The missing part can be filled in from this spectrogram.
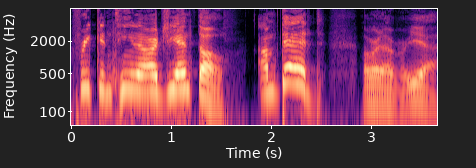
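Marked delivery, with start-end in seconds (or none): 0.0-2.5 put-on loud, slow, heavy New York accent. Describing a guy as a mook: Jersey Shore New York accent. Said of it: "Jersey Shore, New York, whatever accent guy".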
